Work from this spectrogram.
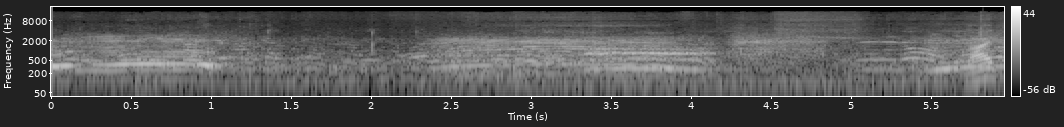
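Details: Cattle at the Masbagik livestock market in NTB, described as wild and raging, giving drawn-out, rich, harmonic bellows that rise and fall. Overlapping animals and market background noise are present.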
